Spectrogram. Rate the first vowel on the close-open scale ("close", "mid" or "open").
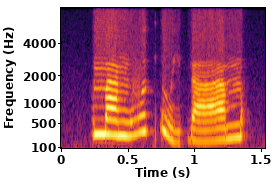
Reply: open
